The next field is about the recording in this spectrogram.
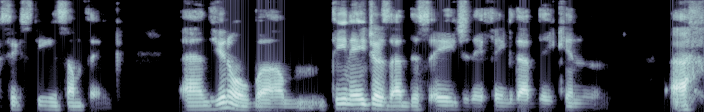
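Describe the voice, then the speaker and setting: A man's voice: lowish voice, no room sound, rough recording. A man from Lebanon in his forties, a podcast guest telling stories in casual talk with many hesitations. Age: 40s. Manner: hesitant, many fillers, storytelling.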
